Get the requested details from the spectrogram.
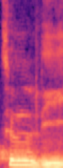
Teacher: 두음 법칙이 적용된 자리가 아니고 그런데 리을과 니은이 만나면 니은이 유음화가 되기 때문에 얘가 리로 바뀌게 돼요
